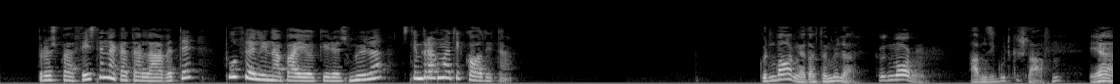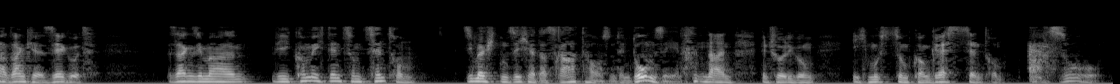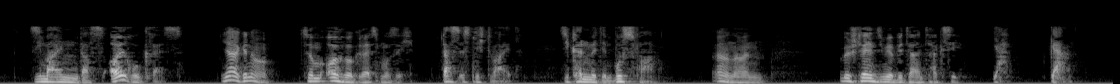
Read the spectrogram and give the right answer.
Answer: Ο κύριος Μιούλα δεν θέλει να πάει στο κέντρο της πόλης, αλλά στο κέντρο συνεδρίων του Άχεν, που στο Άχεν ονομάζεται Eurogress.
